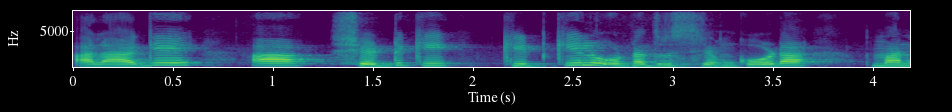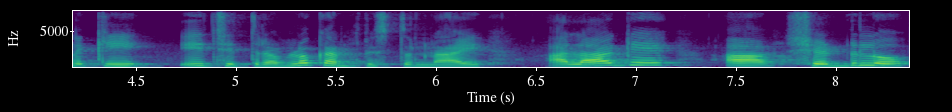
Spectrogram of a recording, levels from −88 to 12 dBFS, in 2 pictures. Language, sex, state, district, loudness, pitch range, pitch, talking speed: Telugu, female, Andhra Pradesh, Guntur, -17 LUFS, 245-290 Hz, 265 Hz, 120 wpm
